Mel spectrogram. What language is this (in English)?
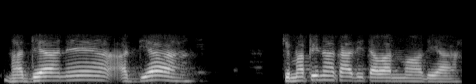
Sanskrit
